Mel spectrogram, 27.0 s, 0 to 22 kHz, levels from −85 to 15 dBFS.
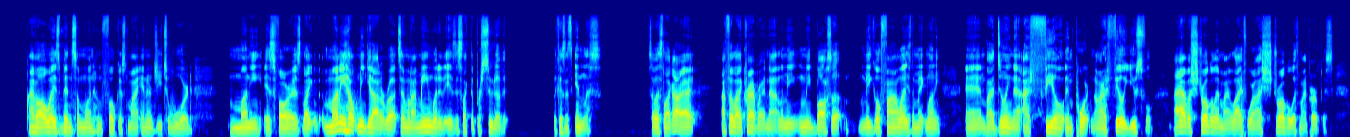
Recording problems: none

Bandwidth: 14.5 kHz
